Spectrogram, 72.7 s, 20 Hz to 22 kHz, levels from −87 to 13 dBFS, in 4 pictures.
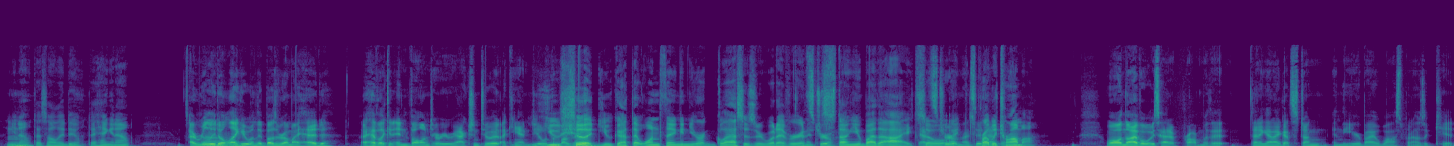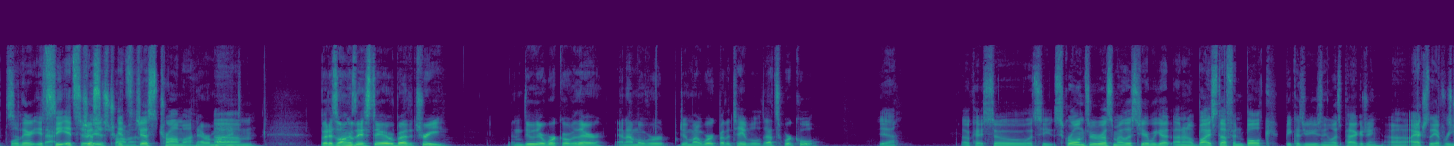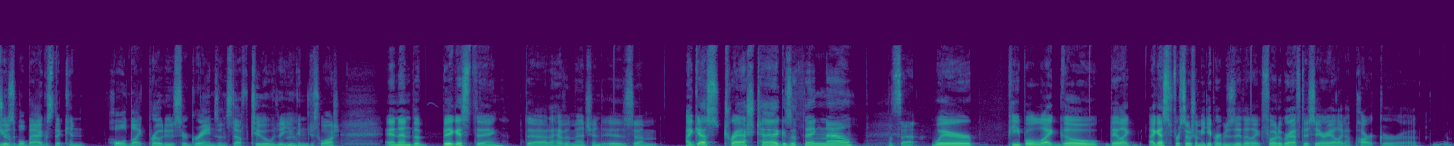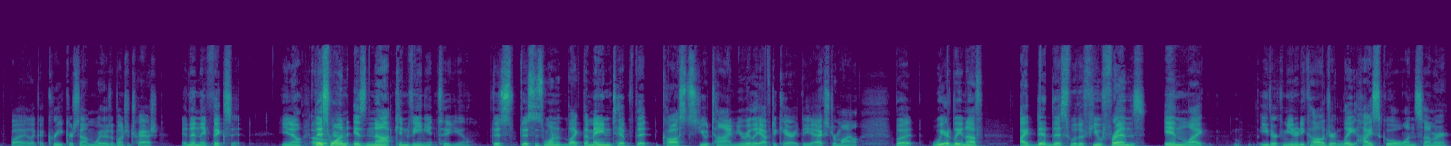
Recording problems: uneven, jittery; strongly; from 7 s to 1:07

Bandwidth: 15 kHz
